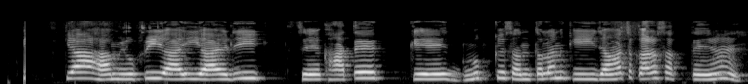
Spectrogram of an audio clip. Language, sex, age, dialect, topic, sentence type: Hindi, female, 31-35, Awadhi Bundeli, banking, question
